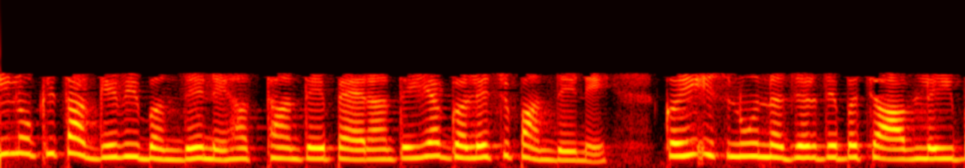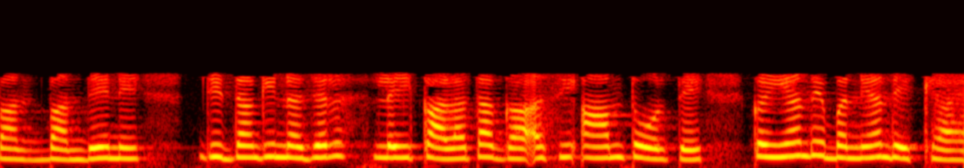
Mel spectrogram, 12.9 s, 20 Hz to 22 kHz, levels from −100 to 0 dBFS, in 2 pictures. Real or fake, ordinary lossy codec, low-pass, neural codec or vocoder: real; MP3, 24 kbps; 3.6 kHz; none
